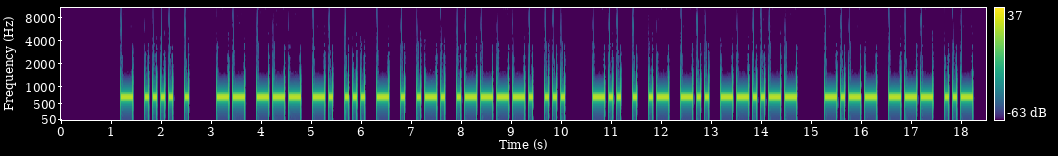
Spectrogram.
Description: Morse code, heard as a keyed tone, about 15 wpm, 700 Hz. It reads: THE MONSTER'S DEAD, YOU
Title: A Sound Of Thunder 15wpm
